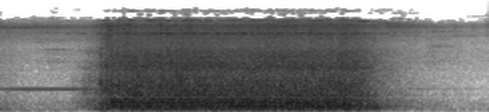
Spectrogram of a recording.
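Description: A block-making machine vibrates with a loud, rattling roar, then stops.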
